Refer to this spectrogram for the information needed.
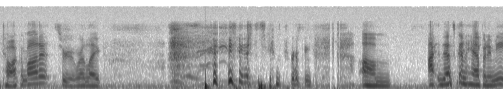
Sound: laughs

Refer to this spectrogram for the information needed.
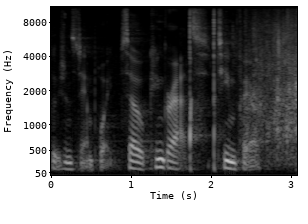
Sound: clapping; audience clapping

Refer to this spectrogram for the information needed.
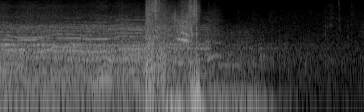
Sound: gun shot

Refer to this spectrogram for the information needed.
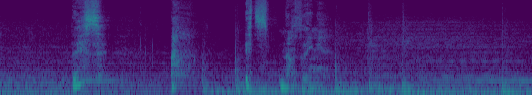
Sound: scoff

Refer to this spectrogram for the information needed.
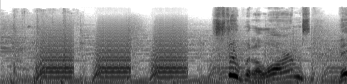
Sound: intense music; alarm wailing

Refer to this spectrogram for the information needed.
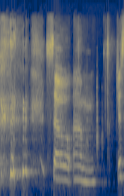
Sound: laughing

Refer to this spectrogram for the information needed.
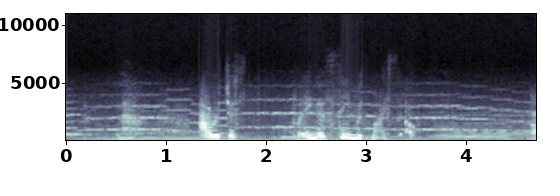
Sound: sighs

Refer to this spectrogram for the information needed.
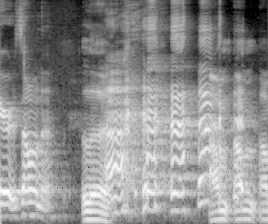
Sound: laughs

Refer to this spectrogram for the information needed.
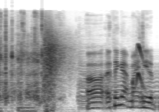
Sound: crinkling; snap

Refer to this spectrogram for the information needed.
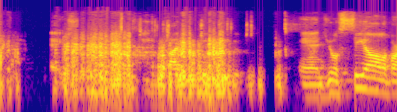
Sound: audio crackling

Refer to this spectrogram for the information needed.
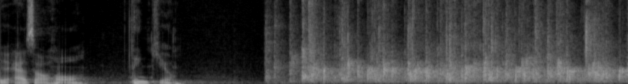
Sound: audience applauding

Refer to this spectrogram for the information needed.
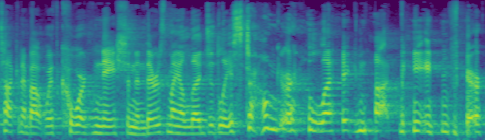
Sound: laughs

